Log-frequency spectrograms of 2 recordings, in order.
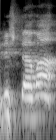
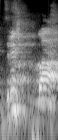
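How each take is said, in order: First: The middle consonant is followed by a full vowel. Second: The middle consonant is said without any vowel. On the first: The speaker calls it wrong. "ड को हम पूरा नहीं बोलते हैं, दृष्टवा ऐसा नहीं बोलते हैं" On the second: The speaker calls it right. "हलंत अक्षर को हलंत की तरह से ही बोलना"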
